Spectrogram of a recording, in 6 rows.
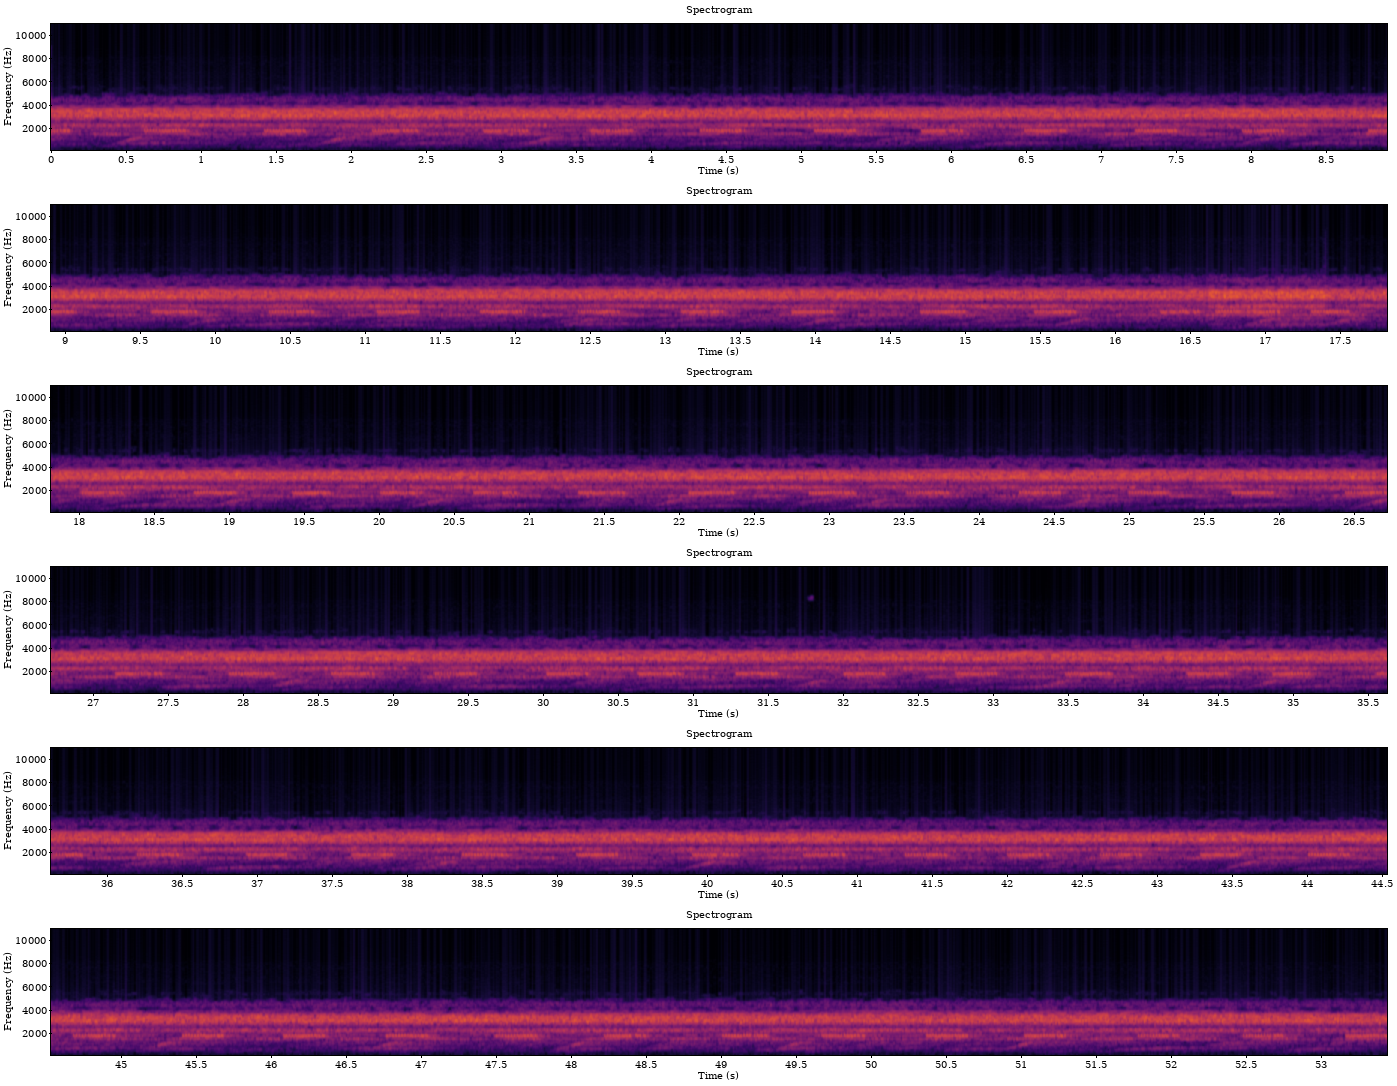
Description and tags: Sample from the Caiman listening station, captured in Audacity and speed slowed down using the 78 to 33.3 RPM vinyl controller.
